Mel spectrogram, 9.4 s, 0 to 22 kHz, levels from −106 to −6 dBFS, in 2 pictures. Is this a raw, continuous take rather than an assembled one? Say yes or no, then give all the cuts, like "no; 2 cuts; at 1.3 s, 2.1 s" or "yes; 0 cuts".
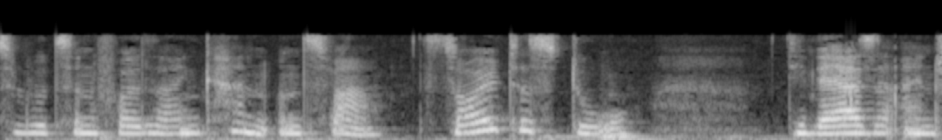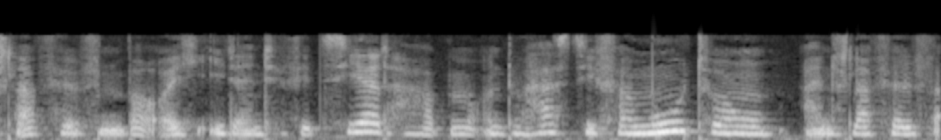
yes; 0 cuts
